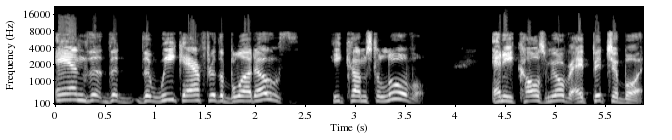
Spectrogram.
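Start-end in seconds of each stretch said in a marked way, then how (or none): 5.2-5.9 put-on French Canadian accent. Retelling how a wrestler called him over: imitating Joe LeDuc's French Canadian accent. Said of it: "'cause he had the accent".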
